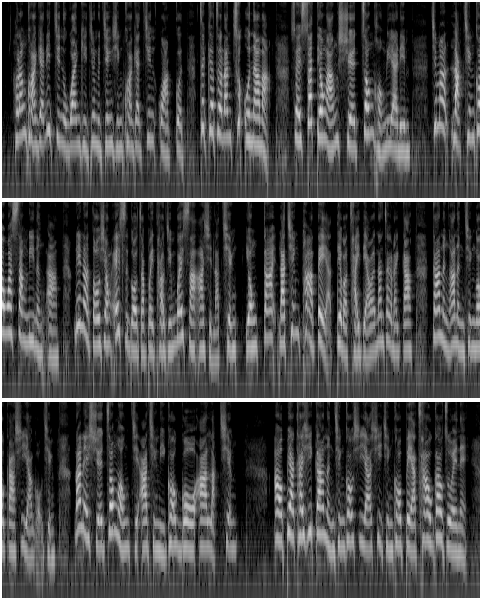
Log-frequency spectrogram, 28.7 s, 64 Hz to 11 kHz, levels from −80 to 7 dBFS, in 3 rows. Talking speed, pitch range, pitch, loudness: 265 characters per minute, 230-315 Hz, 255 Hz, -20 LUFS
